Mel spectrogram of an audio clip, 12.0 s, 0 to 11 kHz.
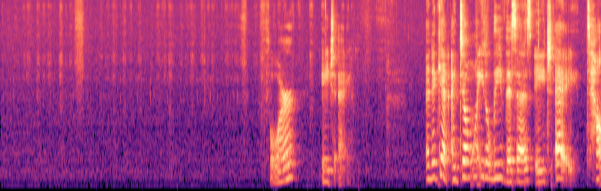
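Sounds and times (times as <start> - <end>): pen scratching on paper: 0.4 - 6.6.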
